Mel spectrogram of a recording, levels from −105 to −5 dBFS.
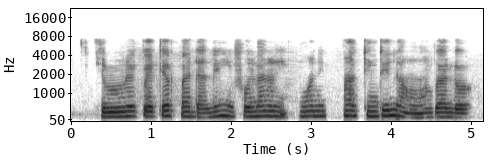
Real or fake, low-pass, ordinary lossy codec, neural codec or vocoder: fake; 7.2 kHz; none; codec, 44.1 kHz, 3.4 kbps, Pupu-Codec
